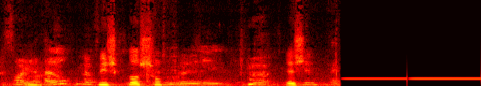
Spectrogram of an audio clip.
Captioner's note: women speaking Portuguese loudly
